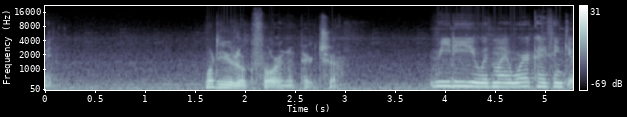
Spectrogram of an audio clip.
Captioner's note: voiceover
